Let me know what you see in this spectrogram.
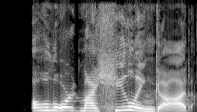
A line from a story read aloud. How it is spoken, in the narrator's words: I cried out for a miracle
